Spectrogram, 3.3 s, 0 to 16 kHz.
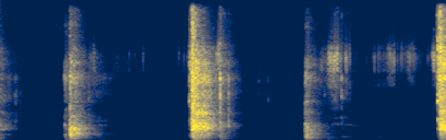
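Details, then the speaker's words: DeWalt 5-in-1 Multi Tacker on the plus power setting, heavy-duty mode, firing 10 mm staples into softwood: four sharp crisp snaps, louder and more powerful than standard. "can hear it's a bit louder a bit more powerful and again it's kind of making it look a little bit messy if I'm honest"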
